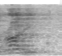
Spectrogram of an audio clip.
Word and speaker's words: ruddy: en español vigorosa, pero en inglés dice ruddy, como dice Rudy, pero en realidad se pronuncia ruddy.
